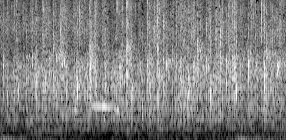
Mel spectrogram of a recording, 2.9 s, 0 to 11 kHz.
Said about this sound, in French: pendant le spectacle, pas une mouche ne vole, hein, pas une mouche ne vole pendant cette performance de corps, je dirais, transcendée tous les soirs à 21h40 avant l'explosion d'applaudissements.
